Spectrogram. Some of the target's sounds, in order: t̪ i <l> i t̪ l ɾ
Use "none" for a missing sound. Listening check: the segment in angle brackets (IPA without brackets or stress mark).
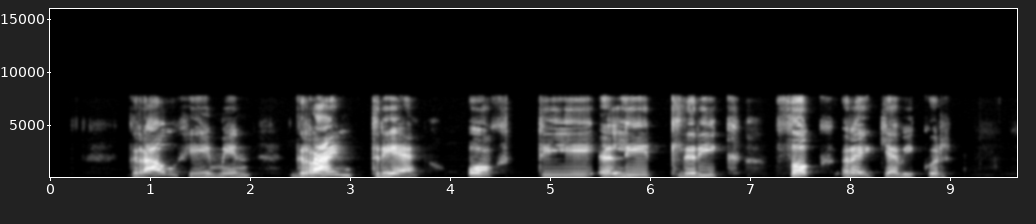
l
